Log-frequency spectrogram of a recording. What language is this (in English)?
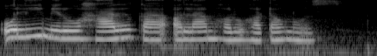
Nepali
